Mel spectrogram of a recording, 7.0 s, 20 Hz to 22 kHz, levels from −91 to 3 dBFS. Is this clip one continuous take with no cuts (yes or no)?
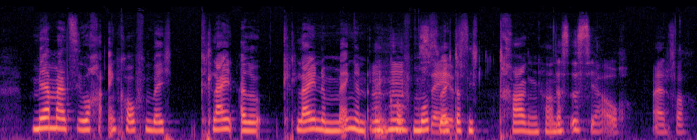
yes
